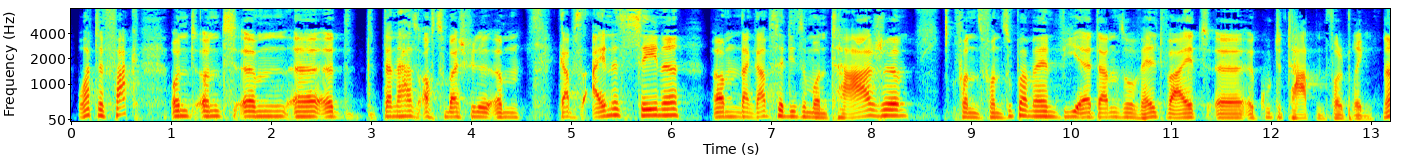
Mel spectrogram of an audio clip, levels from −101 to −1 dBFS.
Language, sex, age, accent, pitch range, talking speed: German, male, 30-49, German, 110-150 Hz, 170 wpm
